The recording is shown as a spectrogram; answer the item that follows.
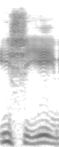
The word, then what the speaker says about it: Ishii: we've had the same problem with Ishii, where we only wanted to pronounce the double I as one sound.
